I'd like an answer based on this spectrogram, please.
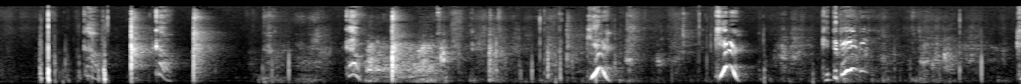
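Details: Soft Coated Wheaten Terriers Abbey and Zoey at play, egged on by an excited person, let out short arched yelping barks between scuffling clicks and thumps, with human voice shouting throughout.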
